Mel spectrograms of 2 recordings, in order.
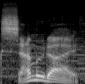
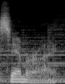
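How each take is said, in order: First: The word is said in an exaggerated, over-the-top way. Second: The word is said in a plain, everyday way. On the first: The speaker calls it wrong. "saying it like that would be like maybe a little over the top" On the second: The speaker calls it right. "I'd say Samurai"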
